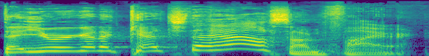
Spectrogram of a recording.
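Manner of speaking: high, exasperated mock defence; incredulous protest. Husband blamed for the fire, mock indignation. Acts out argument with wife, laughing.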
